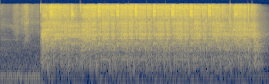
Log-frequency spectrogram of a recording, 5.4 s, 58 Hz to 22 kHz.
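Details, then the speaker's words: 2004 Suzuki LTZ400 quad bought cheap after seller gave up, good spark, engine turned over: harsh uneven clattering with a knock mixed into cranking; engine knock while cranking, cause unknown, compression test and valve cover check planned. "I hear a knocking of some sort in the engine that's not good so if you guys can hear it let me turn it over"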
